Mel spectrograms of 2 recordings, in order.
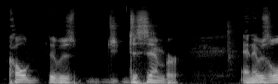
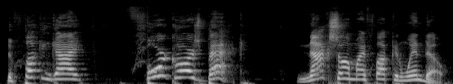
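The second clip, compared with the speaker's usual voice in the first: indignant; 9 semitones higher, slower than usual. Retold or imitated. Indignant retelling of rude guy.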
